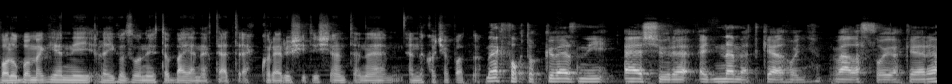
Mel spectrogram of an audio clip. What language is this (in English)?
Hungarian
